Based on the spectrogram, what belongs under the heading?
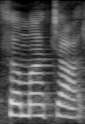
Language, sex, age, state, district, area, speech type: Hindi, female, 60+, Rajasthan, Jodhpur, urban, read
